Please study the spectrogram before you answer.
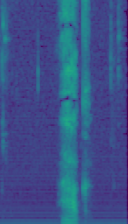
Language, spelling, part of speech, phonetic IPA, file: Polish, hak, noun, [xak], Pl-hak.ogg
